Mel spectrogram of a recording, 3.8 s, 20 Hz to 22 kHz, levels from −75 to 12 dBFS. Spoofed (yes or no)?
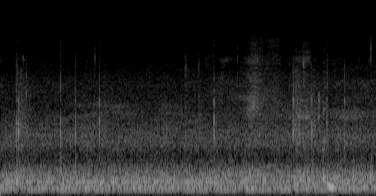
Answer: no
